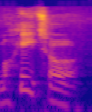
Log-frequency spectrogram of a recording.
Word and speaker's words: mojito: the Friendly Ghost there's Tommy uh correcting me on my pronunciation again he's saying it's called mojito right so the correct answer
